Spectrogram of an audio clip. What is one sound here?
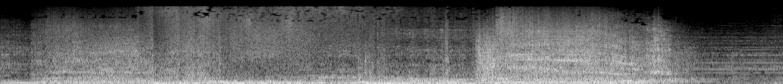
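A huge creature lets out a deep, thundering roar.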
